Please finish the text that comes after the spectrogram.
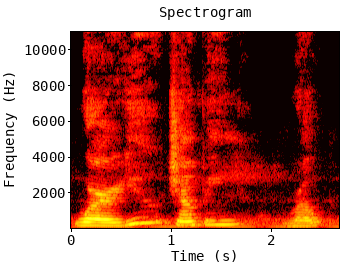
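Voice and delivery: slow, each word set apart; counting words. Shown as a demonstration. Teacher counting words with pupils, slow word-by-word. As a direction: pause before ROPE, one word at a time. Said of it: "All right, let's count".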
